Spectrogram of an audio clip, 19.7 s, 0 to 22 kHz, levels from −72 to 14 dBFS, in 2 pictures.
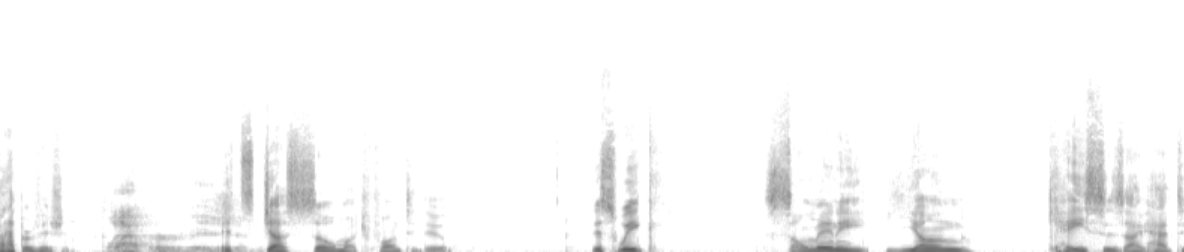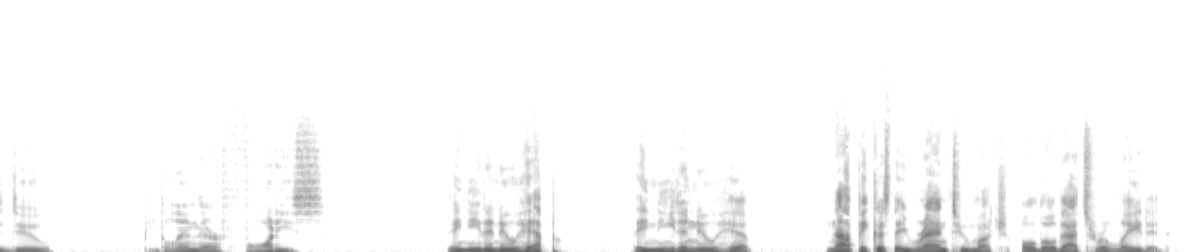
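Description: Speech that turns hollow and phasey from 11.10 s to 12.65 s, with a thin colour as though heard through a tube. Outside that span it doesn't have this colouring. The fault is channel delay (comb filtering). One channel runs late by around 1.5 ms, and when the two are summed to mono the shared sound cancels at evenly spaced frequencies. The first notch falls near 300 Hz, with further fixed notches at regular intervals above it.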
